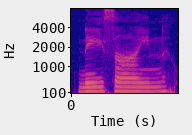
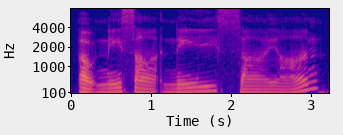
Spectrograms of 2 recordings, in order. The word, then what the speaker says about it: nasion: Nasine, root of the nose. I don't know how to pronounce it. Am I saying it wrong? Oh, it says, nasion, and then nasal bone is on top of it.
